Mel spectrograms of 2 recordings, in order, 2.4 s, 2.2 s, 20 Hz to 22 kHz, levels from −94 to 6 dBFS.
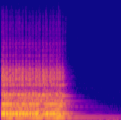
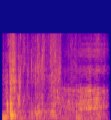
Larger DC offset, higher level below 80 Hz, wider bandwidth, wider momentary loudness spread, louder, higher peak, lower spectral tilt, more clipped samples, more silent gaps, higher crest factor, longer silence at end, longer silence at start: neither; second, -50 dBFS vs -40 dBFS; second, 4.2 kHz vs 8 kHz; second, 8 LU vs 13 LU; first, -15 LUFS vs -24 LUFS; about the same, 0 dBFS vs 0 dBFS; first, -10 dB/octave vs -4.5 dB/octave; neither; neither; second, 16 dB vs 24 dB; first, 1 s vs 0.05 s; about the same, 0 s vs 0.05 s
